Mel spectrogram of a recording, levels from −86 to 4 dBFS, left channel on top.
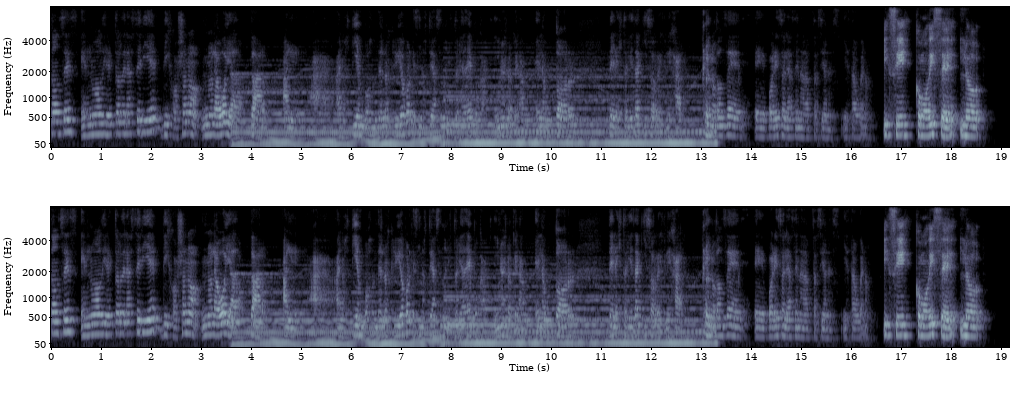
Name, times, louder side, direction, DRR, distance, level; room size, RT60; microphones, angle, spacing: voice 1, 0.0-4.4 4.6-12.7 13.1-16.4, right 1 dB, 90° right, 0.8 m, -38 dB
sound 1, 3.6-13.3, left 1 dB, 20° left, 1.2 m, -37 dB
voice 2, 16.7-18.7, left 1 dB, ahead, 0.5 m, -30 dB
3.2 x 2.7 x 2.4 m
head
